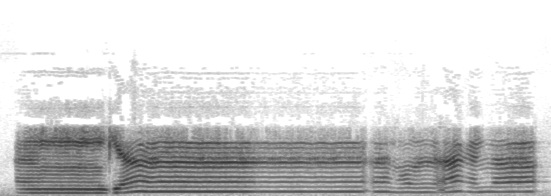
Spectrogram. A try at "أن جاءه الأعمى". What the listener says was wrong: ضم الهاء شوية زيادة، ضم الهاء انتبهي للضم والكسر، حرك الفم فيها حتى تنضبط بشكل جيد. أن جاءه الأعمى.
